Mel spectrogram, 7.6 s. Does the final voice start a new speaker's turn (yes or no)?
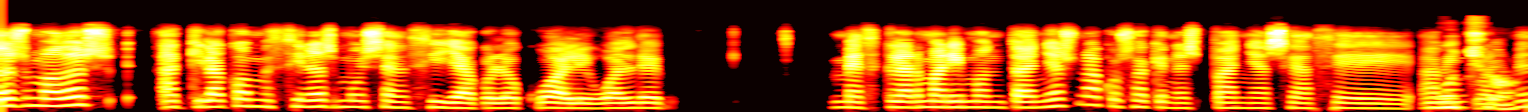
yes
